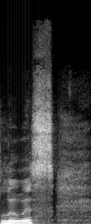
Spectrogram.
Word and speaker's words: Louis: both ways with with louis spelt with an s some people it's louis like louis armstrong some people it's louis uh hey brother happy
